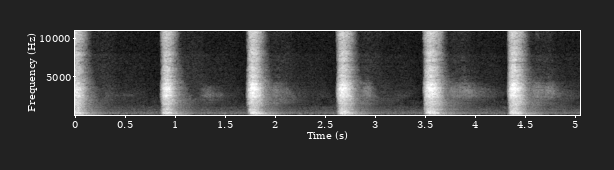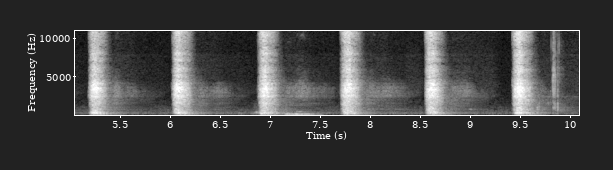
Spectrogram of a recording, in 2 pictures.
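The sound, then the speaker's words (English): Gentle breath pumps during a breathing exercise: many short, sharp nasal puffs of air, evenly spaced at about one per second, each rising quickly and fading before the next. Quiet pauses lie between them. “And now 10 gentle pumps after this breath. Inhale. And begin.”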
